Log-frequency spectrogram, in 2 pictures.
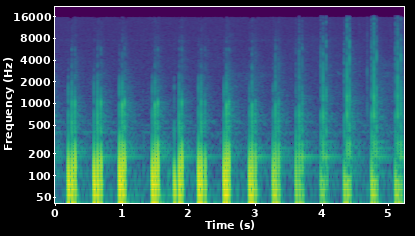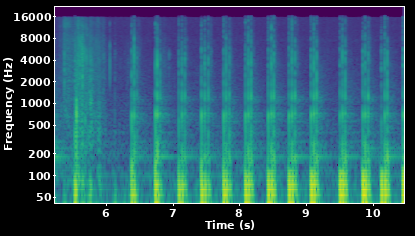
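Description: A closed red hardcover notebook is tapped with fingernails along its cover and edges in a slow, steady rhythm of 31 short, dull, low thunks that stop dead with almost no ring. Near the middle, the tapping pauses for a brief, brighter scratchy sweep before it resumes, all over a faint low hum.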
